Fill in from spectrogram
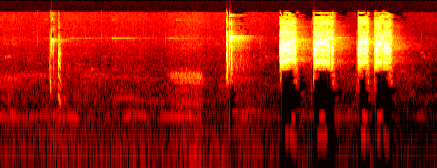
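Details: Sindhi black francolin calling: sharp clicks, then a quick run of four loud, grating, high notes in rapid rhythm, over a low steady hum.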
